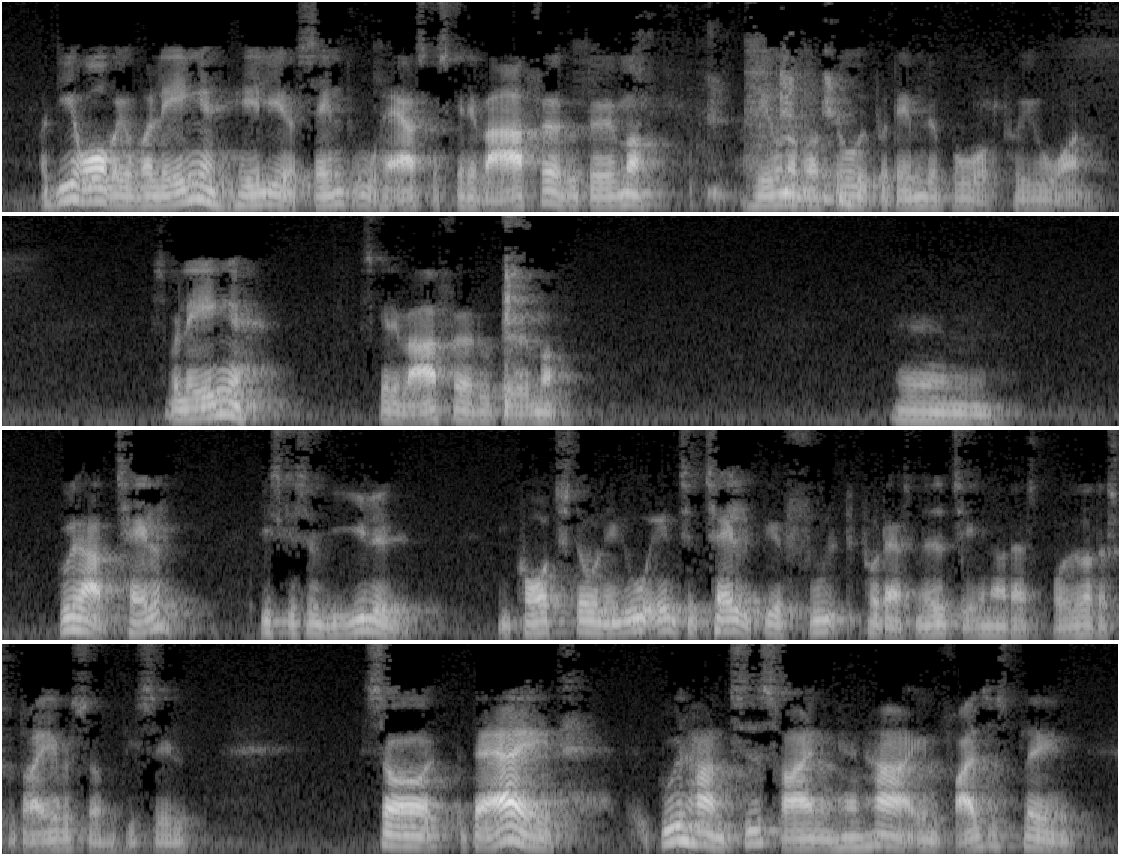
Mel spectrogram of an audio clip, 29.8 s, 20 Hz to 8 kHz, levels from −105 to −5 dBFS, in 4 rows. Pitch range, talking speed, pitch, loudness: 75-100 Hz, 150 wpm, 85 Hz, -33 LUFS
